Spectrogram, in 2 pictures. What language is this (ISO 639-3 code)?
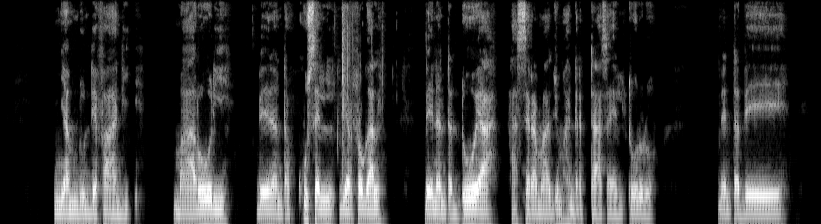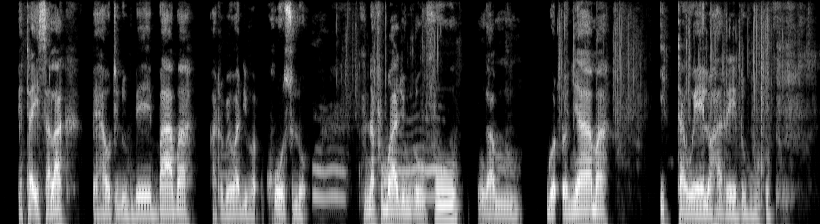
ful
